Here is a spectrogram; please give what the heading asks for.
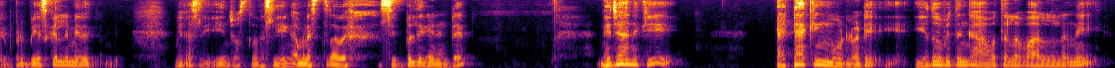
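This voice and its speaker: A man's voice: lowish voice, dark tone, slightly rough. A man giving a casual commentary review, retelling scenes animatedly and acting out the quotes. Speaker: show reviewer.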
